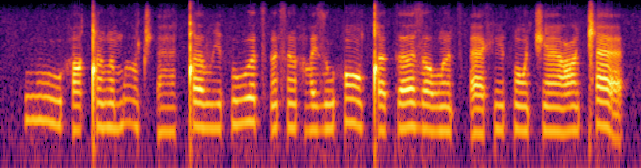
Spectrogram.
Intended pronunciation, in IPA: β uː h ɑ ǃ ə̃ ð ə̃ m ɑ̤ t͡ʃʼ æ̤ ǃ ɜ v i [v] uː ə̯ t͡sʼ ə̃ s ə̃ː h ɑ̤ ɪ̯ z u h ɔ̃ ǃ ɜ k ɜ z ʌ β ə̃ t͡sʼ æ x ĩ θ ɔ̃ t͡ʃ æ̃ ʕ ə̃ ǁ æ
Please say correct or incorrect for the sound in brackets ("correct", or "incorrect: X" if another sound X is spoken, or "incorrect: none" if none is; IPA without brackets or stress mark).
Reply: incorrect: θ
